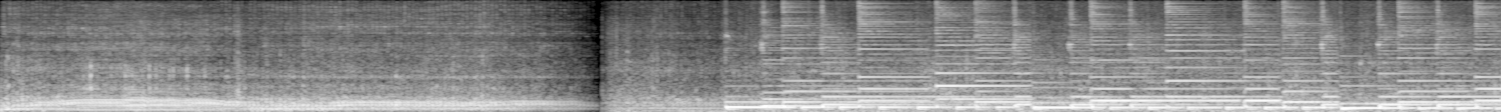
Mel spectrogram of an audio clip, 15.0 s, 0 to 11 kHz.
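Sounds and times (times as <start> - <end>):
quad bike engine running: 0.0 - 9.4.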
